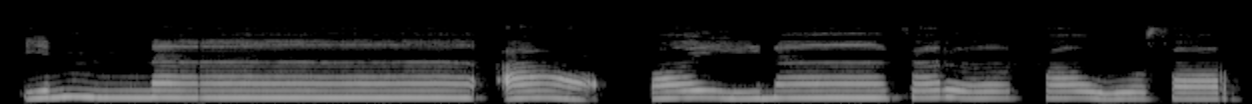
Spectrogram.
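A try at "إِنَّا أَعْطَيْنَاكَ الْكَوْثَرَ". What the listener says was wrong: dipanjangkan lagi gunnahnya nunnya inna gitu ya. Kal kausar, jangan kal kausar, tapi kal kausar.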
